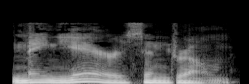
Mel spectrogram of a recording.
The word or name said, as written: menieres syndrome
